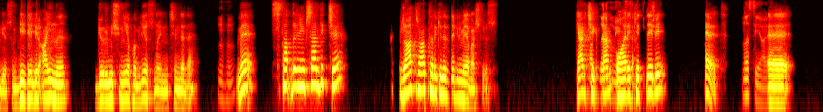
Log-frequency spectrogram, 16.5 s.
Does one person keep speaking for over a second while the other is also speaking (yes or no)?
yes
